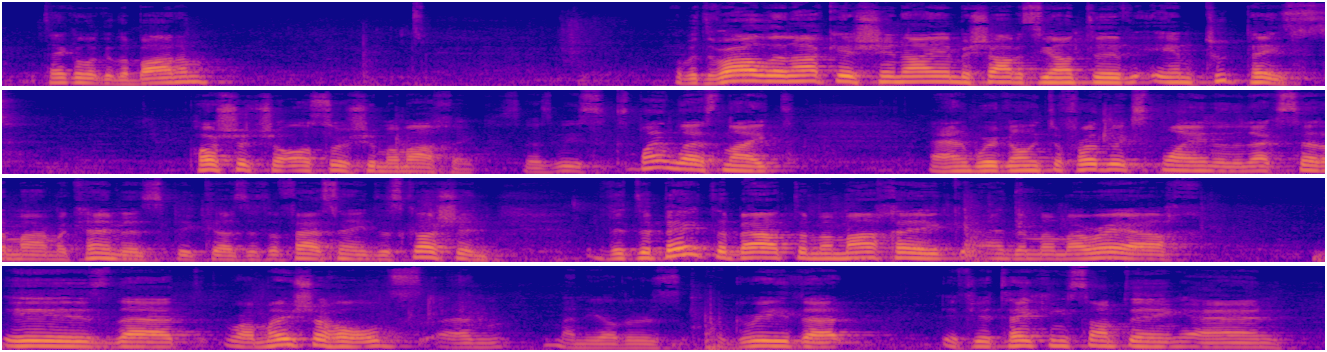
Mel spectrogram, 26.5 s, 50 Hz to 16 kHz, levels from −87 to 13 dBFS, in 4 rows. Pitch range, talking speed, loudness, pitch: 155-190 Hz, 115 wpm, -24 LUFS, 170 Hz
